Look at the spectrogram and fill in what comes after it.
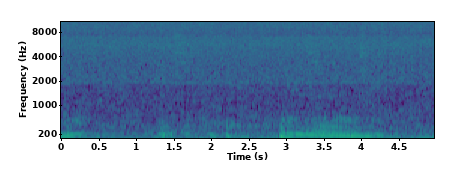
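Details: Sleeping female cat named Gigi giving a gruff, old-man-like snore: faint low murmurs at first, then a drawn-out buzzing, harmonic-rich inhalation lasting about a second and a half midway through.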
